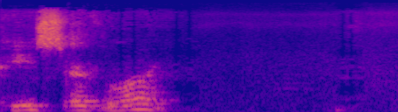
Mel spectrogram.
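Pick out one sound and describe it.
A middle-aged man speaks calmly through a microphone on an online call.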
